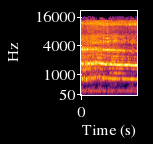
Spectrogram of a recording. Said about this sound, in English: was that rooster crowing in the background. That's what I thought about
